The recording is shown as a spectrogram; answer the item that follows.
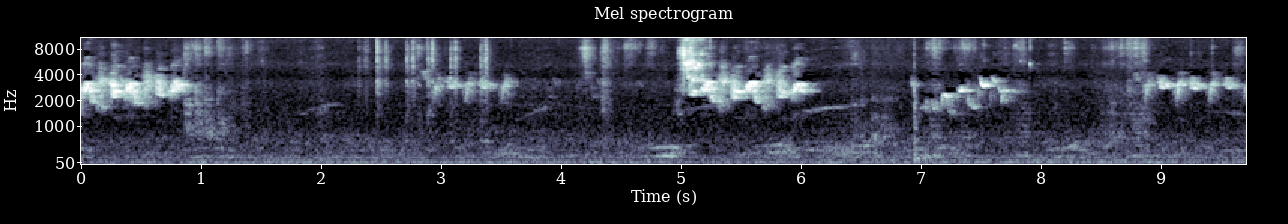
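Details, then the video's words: Wild female bulbul singing: short warbled, bubbly phrases pitched fairly high, given in bursts near the start, middle and end, with quiet gaps and a faint low hum between them. "تغريد بلبل نثيه وحشي"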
